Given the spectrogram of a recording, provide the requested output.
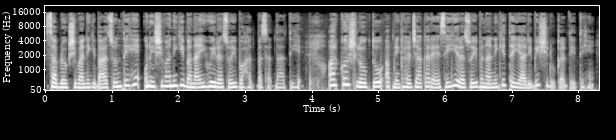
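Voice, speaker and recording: A woman's voice: on the low side, brisk, few pauses, dark tone, dry recording. A woman narrator reading a scripted story for a cartoon.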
